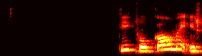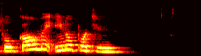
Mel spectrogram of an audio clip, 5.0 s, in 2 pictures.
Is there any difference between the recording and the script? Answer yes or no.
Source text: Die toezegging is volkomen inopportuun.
yes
